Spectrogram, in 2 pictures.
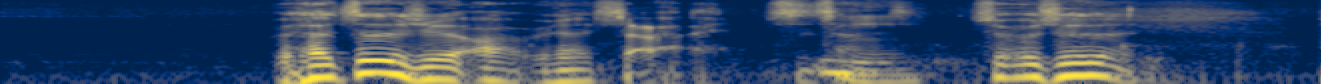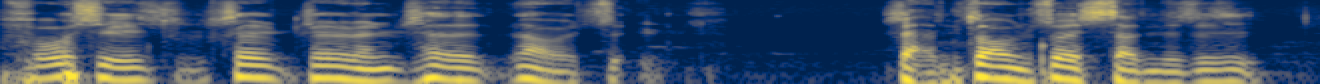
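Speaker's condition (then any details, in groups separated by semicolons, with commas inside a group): Tongue cancer; recovered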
